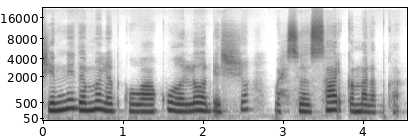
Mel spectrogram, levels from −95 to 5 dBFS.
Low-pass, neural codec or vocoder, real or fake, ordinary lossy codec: none; codec, 44.1 kHz, 2.6 kbps, DAC; fake; none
